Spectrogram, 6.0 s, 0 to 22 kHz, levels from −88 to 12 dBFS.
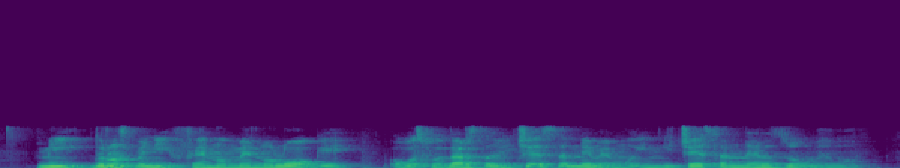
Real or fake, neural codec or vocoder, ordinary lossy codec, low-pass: real; none; none; 5.4 kHz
